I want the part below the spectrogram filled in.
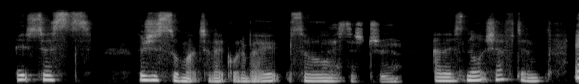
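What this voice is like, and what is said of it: Husky, ill-sounding voice. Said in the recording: “as everybody can hear, I'm still ill ... forgive my voice ... lovely and husky ... mute myself numerous times to cough”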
